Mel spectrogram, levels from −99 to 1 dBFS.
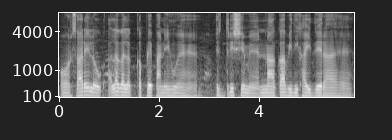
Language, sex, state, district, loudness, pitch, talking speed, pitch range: Hindi, male, Jharkhand, Palamu, -17 LUFS, 110 Hz, 185 wpm, 105-120 Hz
